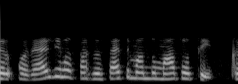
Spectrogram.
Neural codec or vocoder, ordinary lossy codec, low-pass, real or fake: none; AAC, 48 kbps; 7.2 kHz; real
